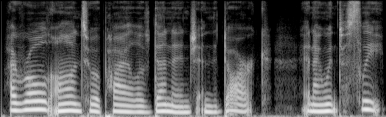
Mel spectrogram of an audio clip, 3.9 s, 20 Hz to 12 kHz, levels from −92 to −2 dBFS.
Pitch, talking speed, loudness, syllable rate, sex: 195 Hz, 250 wpm, -15 LUFS, 5.7 syllables/s, female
